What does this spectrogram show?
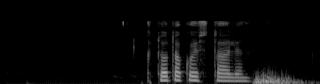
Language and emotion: Russian, neutral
